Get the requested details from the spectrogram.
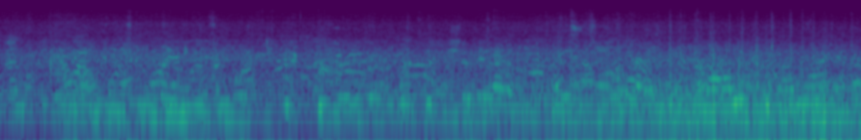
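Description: Horses' hooves thud softly on sand as they trot.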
